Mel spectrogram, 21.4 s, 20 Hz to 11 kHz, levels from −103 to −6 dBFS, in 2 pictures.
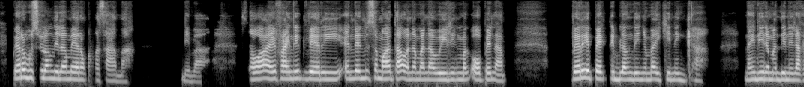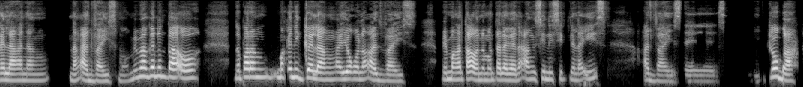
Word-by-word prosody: pero 260 +3 +4
gusto 265 0 +3
lang 250 - 0
nilang 235 -1 +1
meron 220 -1 +2
kang 175 - -21
kasama 180 -4 -5 0.8
'di 180 - -12
ba. 155 -1 -10 0.6
So, 225 - +1
I 245 -1 +5
find 240 -1 +4
it 250 - -7
very 230 -1 +1
and 240 - -2
then 250 0 +3
dun 260 - -5
sa 265 - +2
mga 235 0 +4
tao - - +3
naman 220 0 -1
na 215 - +1
willing 215 0 -1
mag 215 +1 -3
open 215 -1 0
up, 180 -1 -6 0.9
very 245 +3 +5
effective 235 -1 +1
lang 220 -1 +2
din 220 0 -2
yung - - -7
makikinig 210 -2 -4
ka, - - -4 0.6
na 215 - -3
hindi 230 +1 0
naman 220 -1 -2
din 215 -1 0
nila 205 - +3
kailangan 200 -1 0
ng 195 0 -7 0.4
ng 195 0 -5
advice 180 -3 -2
mo. 175 - -18
May 270 +5 -8
mga 320 +1 +5
ganong 320 -1 -3
tao 270 -2 +5 0.5
na - - -5
parang, 295 0 +4 0.2
"Makinig 290 -2 0
ka 280 - +5
lang, 220 -2 +3
ayoko 230 0 0
ng 235 - -1
advice." 185 - -4 0.4
May - - -5
mga 220 0 -1
tao 235 - +6
naman 205 0 -6
talaga 205 -1 +1
na 220 - -3
ang 230 - -9
sini-seek 230 0 -5
nila 205 -1 -7
is 265 +5 -5 0.5
advices. 175 -2 -9 0.4
Ikaw 300 - +1
ba, 190 -3 +3
220 Hz, 190 wpm, -25 LUFS, 200-240 Hz, 0.9 s, tao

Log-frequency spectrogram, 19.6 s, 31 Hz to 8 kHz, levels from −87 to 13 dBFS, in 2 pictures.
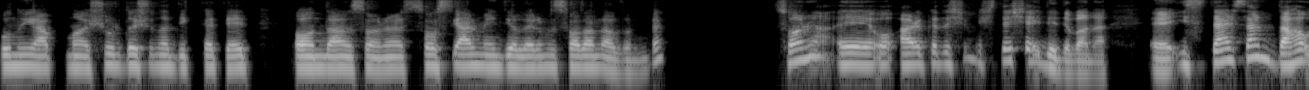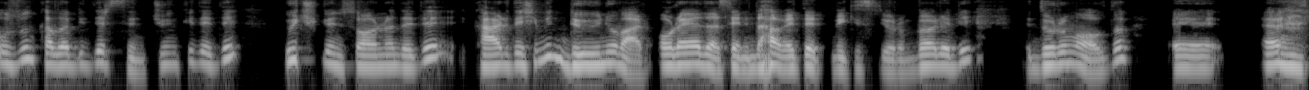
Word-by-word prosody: bunu 135 0 0
yapma, 130 -1 -2
şurada 140 0 -2
şuna 135 -1 -5
dikkat 130 0 -6
et 130 +1 -1 0.3
ondan 125 -1 +3
sonra 120 0 -2
sosyal 140 +2 -1
medyalarımız 130 -1 -2
falan 130 0 +1
alındı. 105 - -6 0.8
Sonra, 220 +11 -1
eee, 150 -1 +3
o 155 - -2
arkadaşım 155 +7 -2
işte 185 +5 -5
şey 200 -7 -4
dedi 120 -5 -1
bana: 90 -2 -1 0.3
"Eee, 105 0 +2
istersen 180 - +1
daha 155 +5 +6
uzun 160 +8 -1
kalabilirsin." 145 - -2
çünkü 155 +4 -11
dedi, 165 - -2 0.3
"3 200 0 0
gün 160 -5 -4
sonra," 135 0 0
dedi, 225 - +1
"kardeşimin 145 - +2
düğünü 145 +3 +3
var. - - +3
Oraya 150 +1 +5
da - - +4
seni 120 -2 0
davet 130 -2 +4
etmek 120 -3 +1
istiyorum." 105 -1 -7
Böyle 140 0 +2
bir 195 +3 -3 0.5
durum 145 +4 +2
oldu. 135 - 0 0.3
Eee, 125 -1 -1 0.3
evet. 150 -1 +4
140 Hz, 140 wpm, -24 LUFS, 125-155 Hz, 0.8 s, daha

